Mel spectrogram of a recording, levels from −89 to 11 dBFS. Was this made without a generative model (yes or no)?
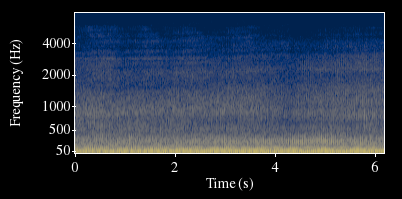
yes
